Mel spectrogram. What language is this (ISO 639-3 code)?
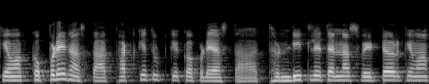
mar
